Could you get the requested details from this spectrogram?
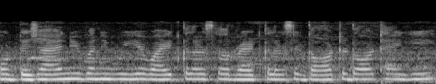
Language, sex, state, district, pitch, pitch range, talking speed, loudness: Hindi, female, Uttar Pradesh, Budaun, 240 Hz, 230-245 Hz, 205 wpm, -14 LUFS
